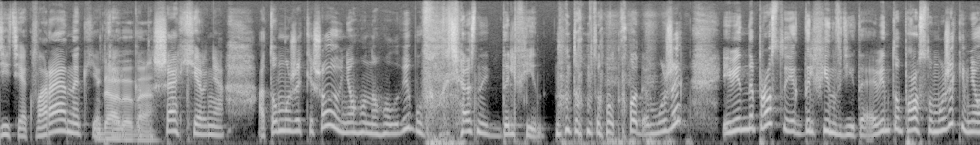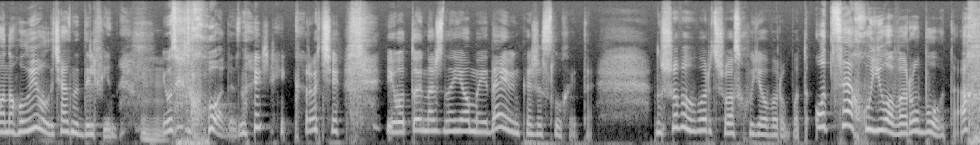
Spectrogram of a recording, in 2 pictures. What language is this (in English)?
Ukrainian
